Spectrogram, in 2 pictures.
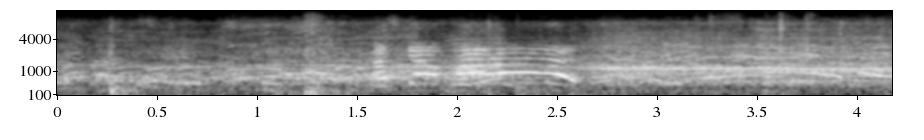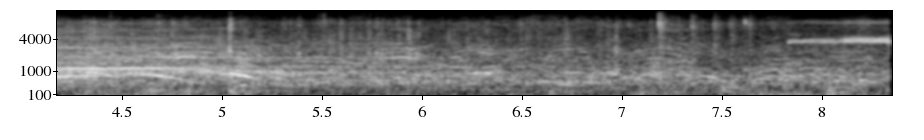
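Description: Spectators and sideline players shouting and cheering over one another while a play is run, loudest about two seconds in, with one long drawn-out yell in the middle.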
